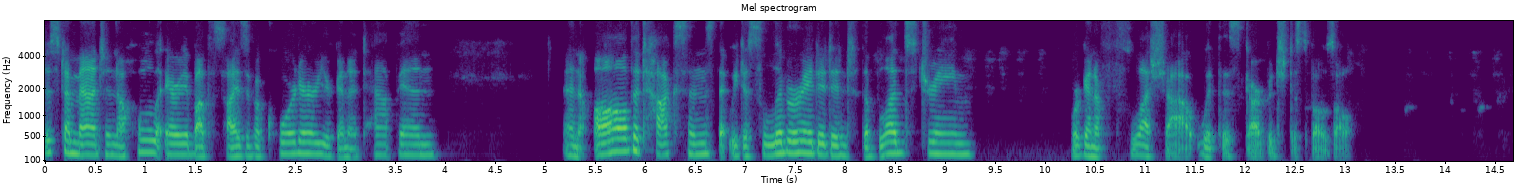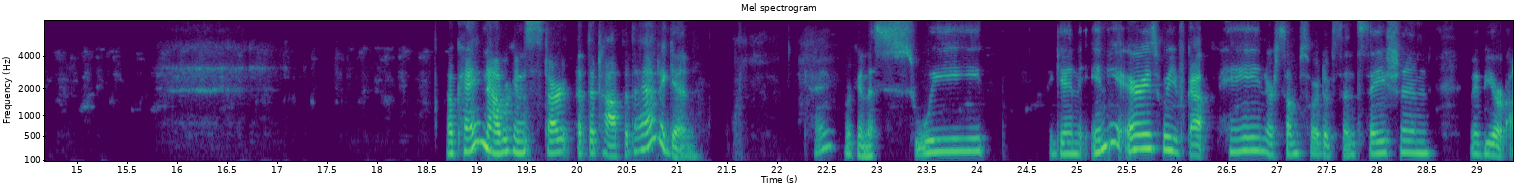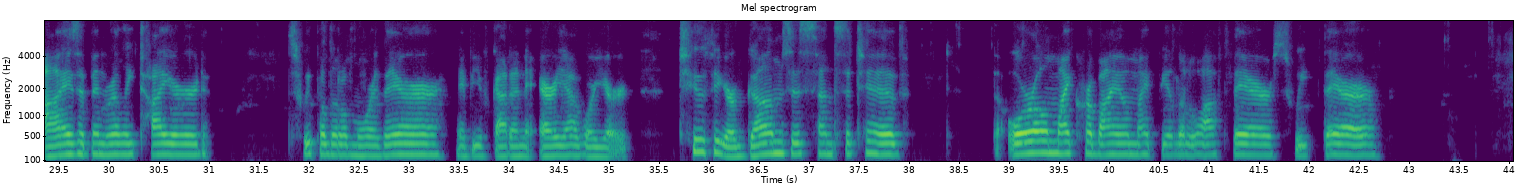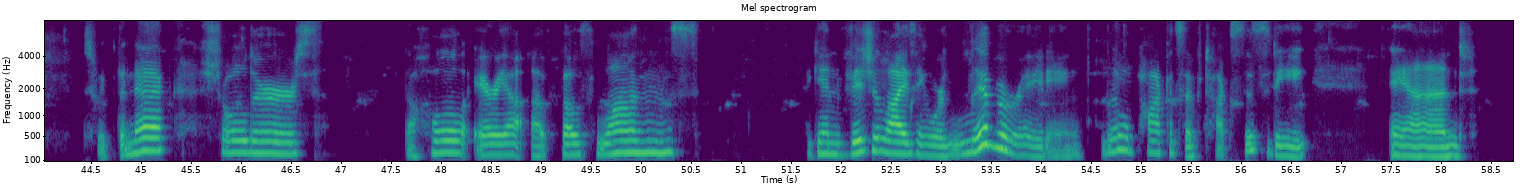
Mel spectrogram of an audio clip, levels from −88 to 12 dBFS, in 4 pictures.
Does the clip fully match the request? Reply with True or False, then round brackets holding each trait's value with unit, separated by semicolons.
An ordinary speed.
False (120 wpm)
